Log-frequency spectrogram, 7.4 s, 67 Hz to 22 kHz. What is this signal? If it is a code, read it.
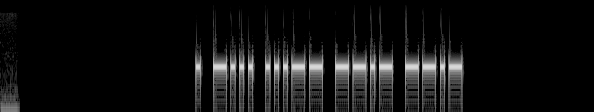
Morse code, heard as a keyed tone, about 22 wpm, 700 Hz. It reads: EB3QQ
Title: DXCC-100 Call Signs - 5 Characters - Repeated 2x - 22wpm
